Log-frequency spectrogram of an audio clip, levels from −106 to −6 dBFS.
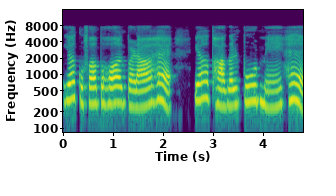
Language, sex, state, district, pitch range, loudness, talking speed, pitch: Hindi, female, Bihar, Bhagalpur, 270-325 Hz, -14 LUFS, 135 wpm, 290 Hz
